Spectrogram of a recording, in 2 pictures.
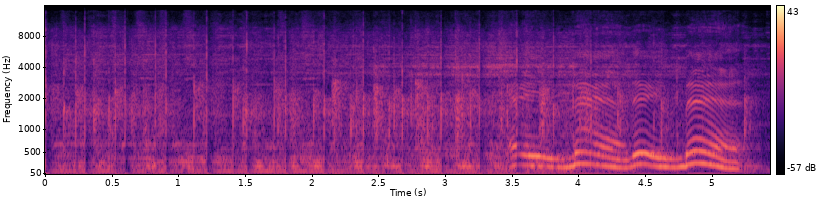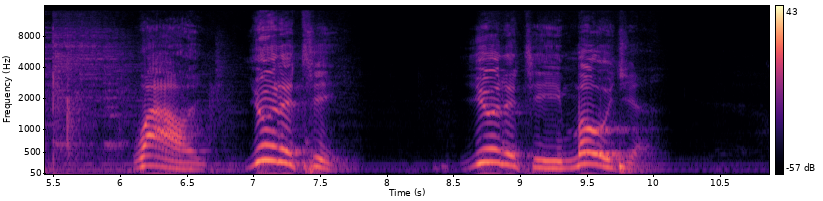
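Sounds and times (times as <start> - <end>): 
audience hand clapping in praise: 0.0 - 6.8
speech: 3.5 - 5.4, 6.1 - 7.7, 8.6 - 10.0.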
